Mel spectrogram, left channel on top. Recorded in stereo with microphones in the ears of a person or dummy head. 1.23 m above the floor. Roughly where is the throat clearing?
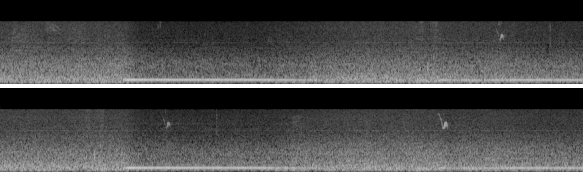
No throat clearing in this recording.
